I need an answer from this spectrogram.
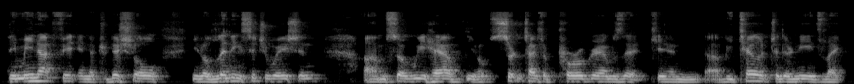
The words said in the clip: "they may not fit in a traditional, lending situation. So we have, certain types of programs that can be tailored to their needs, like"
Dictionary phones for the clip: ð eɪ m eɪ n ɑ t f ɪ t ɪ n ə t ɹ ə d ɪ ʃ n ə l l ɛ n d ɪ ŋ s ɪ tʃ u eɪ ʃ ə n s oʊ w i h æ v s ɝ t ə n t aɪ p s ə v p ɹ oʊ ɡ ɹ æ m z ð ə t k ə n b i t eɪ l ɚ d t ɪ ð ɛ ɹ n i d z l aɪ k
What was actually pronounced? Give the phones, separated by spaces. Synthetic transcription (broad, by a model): ð eɪ m eɪ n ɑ t f ɪ t ɪ n ə t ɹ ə d ɪ ʃ n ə n l ɛ n d ɪ ŋ s ɪ tʃ u eɪ ʃ ə n s oʊ w i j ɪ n s ɝ t n t aɪ p s ə v p ɹ oʊ ɡ ɹ æ m z ð ə t k ə n b i t eɪ l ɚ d t ɪ ð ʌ ɹ n i d z l aɪ k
